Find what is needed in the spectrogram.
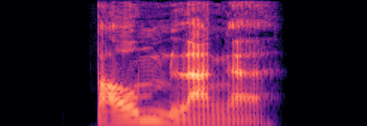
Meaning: inflection of baumlang: 1. strong/mixed nominative/accusative feminine singular 2. strong nominative/accusative plural 3. weak nominative all-gender singular
- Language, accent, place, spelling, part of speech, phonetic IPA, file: German, Germany, Berlin, baumlange, adjective, [ˈbaʊ̯mlaŋə], De-baumlange.ogg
